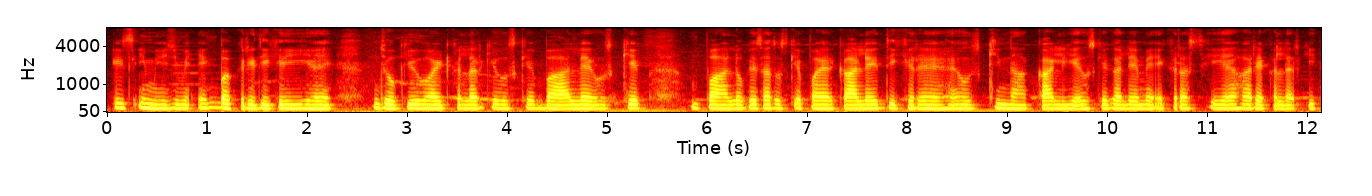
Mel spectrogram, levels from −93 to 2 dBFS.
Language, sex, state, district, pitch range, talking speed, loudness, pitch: Hindi, male, Bihar, Jamui, 135-145 Hz, 195 wpm, -17 LUFS, 140 Hz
